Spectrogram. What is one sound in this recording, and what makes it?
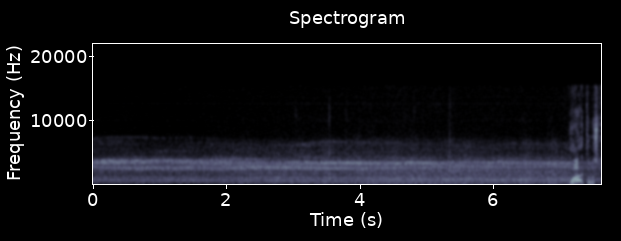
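A crowd cheers and shouts steadily in a large echoing hall.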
